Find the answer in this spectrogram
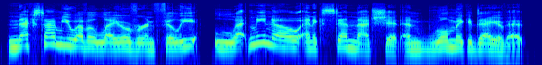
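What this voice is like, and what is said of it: Philadelphia accent. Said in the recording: “you think I have a voice for radio ... you know, the Philly accent.”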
